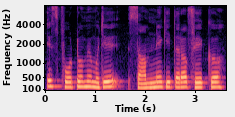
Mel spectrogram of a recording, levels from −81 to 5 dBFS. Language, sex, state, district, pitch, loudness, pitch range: Hindi, male, Madhya Pradesh, Katni, 170 Hz, -11 LUFS, 165-180 Hz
